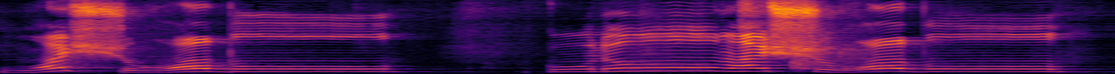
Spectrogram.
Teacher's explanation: بو پہ وہ مدہ، وہ ساکن سے پہلے با کے اوپر پیش ہے تو وہ مدہ ایک الف کے برابر ہم نے اس کو کھینچ کر پڑھنا ہے ، بو کو، واشربو، کلو واشربو من رزق اللہ، من رزق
